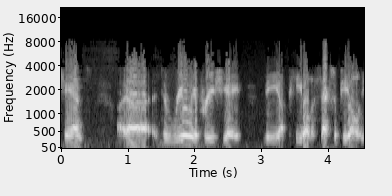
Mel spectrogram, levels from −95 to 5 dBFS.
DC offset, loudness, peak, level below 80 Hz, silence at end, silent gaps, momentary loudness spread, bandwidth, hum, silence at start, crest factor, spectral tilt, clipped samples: under 0.1%; -15 LUFS; -4 dBFS; -48 dBFS; 0 s; none; 11 LU; 8.2 kHz; none; 0 s; 12 dB; -5.5 dB/octave; under 0.1%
